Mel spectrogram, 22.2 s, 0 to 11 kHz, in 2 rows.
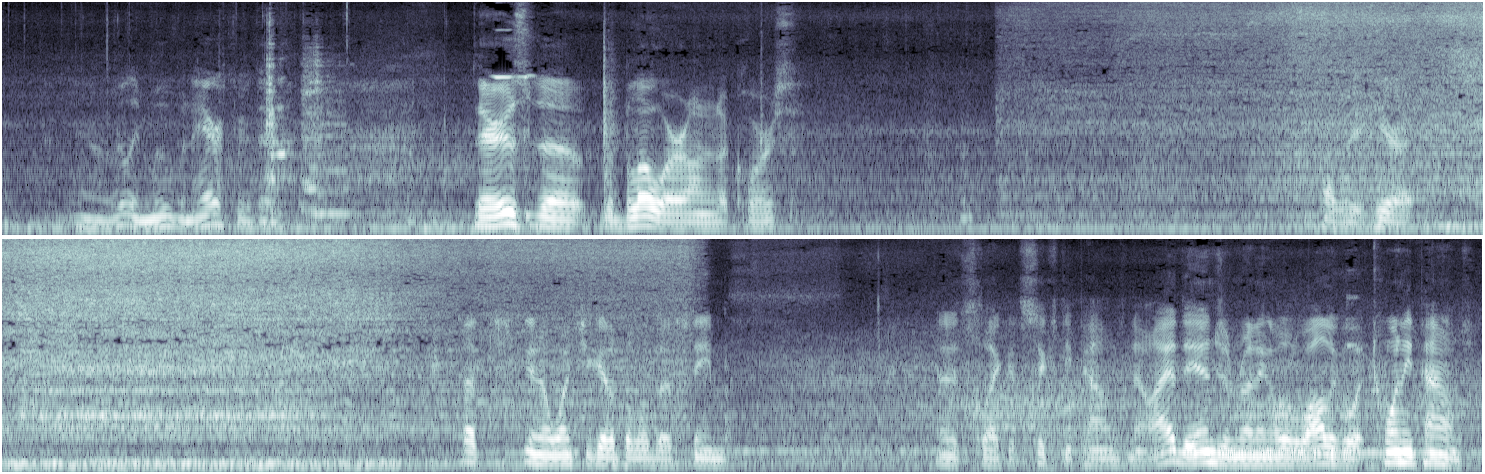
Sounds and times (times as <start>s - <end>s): Speech: 0.5s - 2.2s, 3.6s - 6.0s, 9.8s - 10.7s, 14.6s - 16.6s, 18.1s - 22.2s
Hiss: 7.4s - 17.3s.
